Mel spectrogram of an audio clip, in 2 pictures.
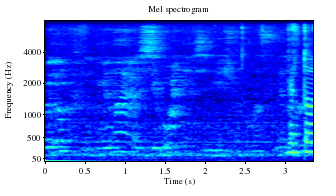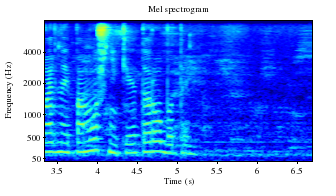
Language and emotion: Russian, neutral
